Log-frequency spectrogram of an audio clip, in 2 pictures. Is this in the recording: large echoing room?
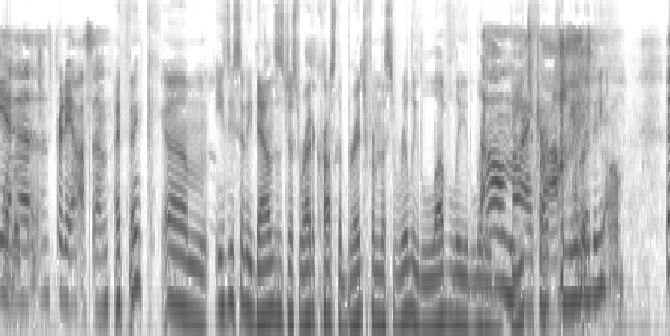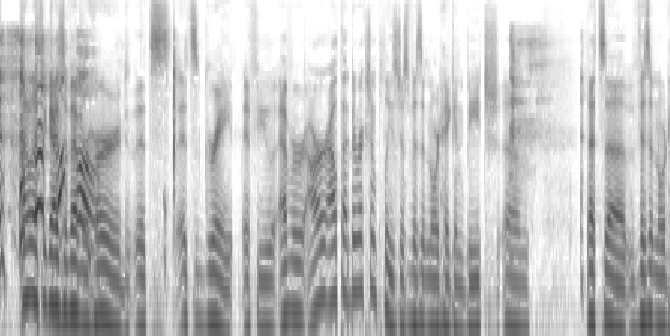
no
